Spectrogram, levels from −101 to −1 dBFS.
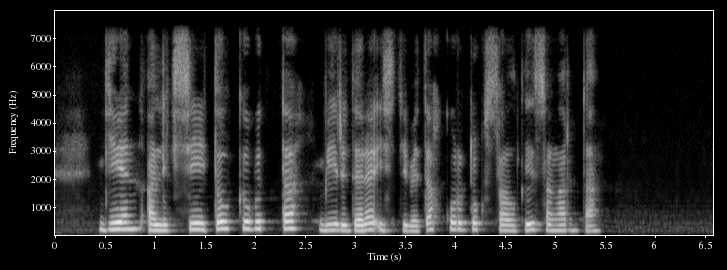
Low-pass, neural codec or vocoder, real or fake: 7.2 kHz; codec, 24 kHz, 3.1 kbps, DualCodec; fake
